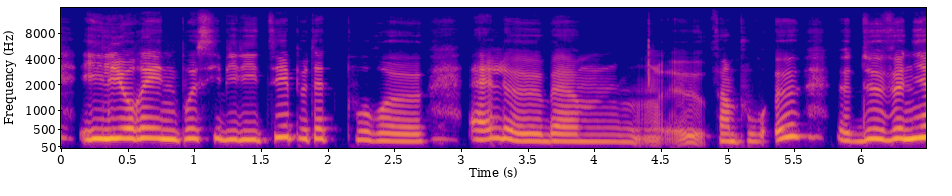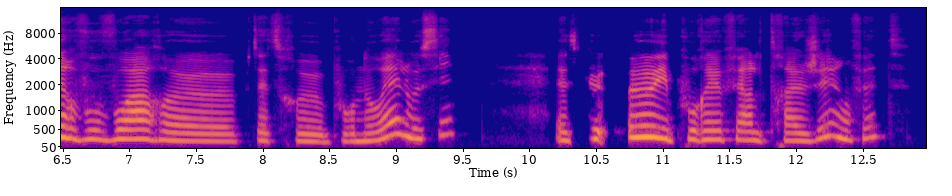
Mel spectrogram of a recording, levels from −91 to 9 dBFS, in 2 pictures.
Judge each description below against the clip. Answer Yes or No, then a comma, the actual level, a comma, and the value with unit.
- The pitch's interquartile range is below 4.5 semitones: No, average, 4.8 semitones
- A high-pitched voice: Yes, high, 230 Hz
